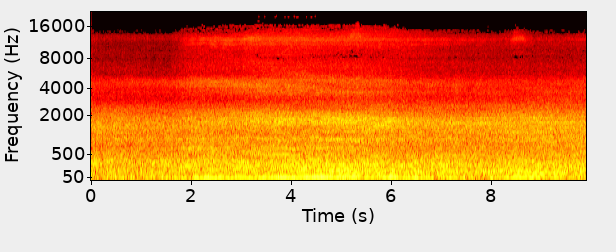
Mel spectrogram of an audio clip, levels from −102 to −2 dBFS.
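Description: From the very start and all the way through, this has classic generation loss. The sound has a swirly, smeared quality with a hollow middle, and transients blur instead of snapping. The likely cause is repeated lossy re-encoding, something like seven MP3 passes at a rate that fits 96 kbit/s, each one quantising on a shifted frame grid so the holes and noise pile up. Nothing reaches above 19.9 kHz.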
